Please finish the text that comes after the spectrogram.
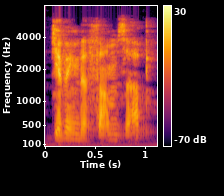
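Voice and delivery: usual speaking voice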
